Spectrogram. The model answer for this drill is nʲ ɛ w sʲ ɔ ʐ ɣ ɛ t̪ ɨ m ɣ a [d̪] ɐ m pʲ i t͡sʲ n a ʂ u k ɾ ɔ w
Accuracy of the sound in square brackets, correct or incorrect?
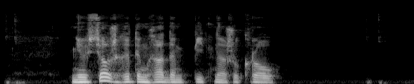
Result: correct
